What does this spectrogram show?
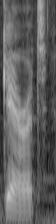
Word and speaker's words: Garrett: to eat more carrots carrot rhymes with Garrett and I could probably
